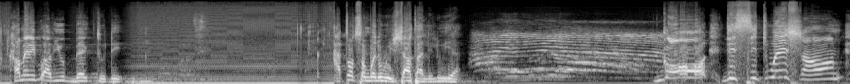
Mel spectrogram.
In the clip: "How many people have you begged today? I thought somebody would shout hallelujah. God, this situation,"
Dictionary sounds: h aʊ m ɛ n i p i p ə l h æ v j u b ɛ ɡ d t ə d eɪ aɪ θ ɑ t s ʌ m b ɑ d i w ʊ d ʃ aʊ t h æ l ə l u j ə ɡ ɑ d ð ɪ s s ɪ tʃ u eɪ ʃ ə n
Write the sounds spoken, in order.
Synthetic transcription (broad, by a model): h aʊ m ɛ n i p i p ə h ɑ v j u b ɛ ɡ t ə d eɪ aɪ t ɑ t s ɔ m b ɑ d i w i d ʃ aʊ t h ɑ l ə l u j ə ɡ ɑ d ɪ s s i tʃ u eɪ ʃ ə n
